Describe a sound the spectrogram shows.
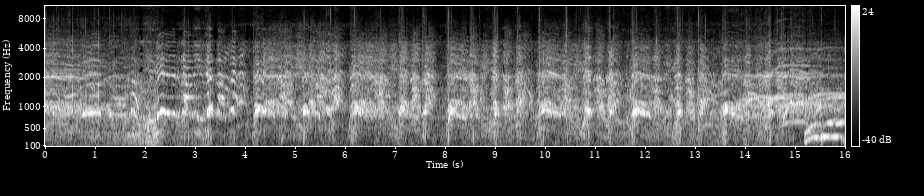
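A group of young women chant and shout a cheer in unison through microphones and loudspeakers outdoors.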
